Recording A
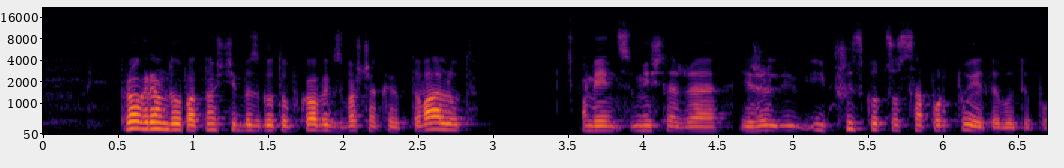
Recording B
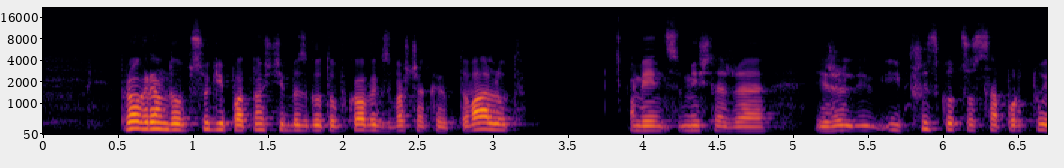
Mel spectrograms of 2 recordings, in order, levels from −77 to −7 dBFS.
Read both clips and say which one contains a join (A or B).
A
